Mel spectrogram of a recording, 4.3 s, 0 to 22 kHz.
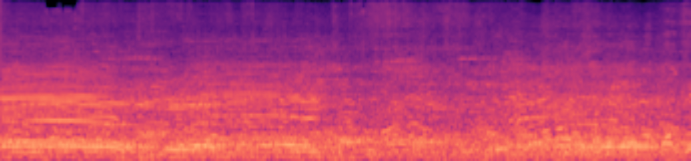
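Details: Young bull calves at a cattle market in Kushtia, Bangladesh, on 23 June, where a farmer is buying the smallest ones: overlapping harmonic moos and bellows, with crowd chatter and bargaining voices behind.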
